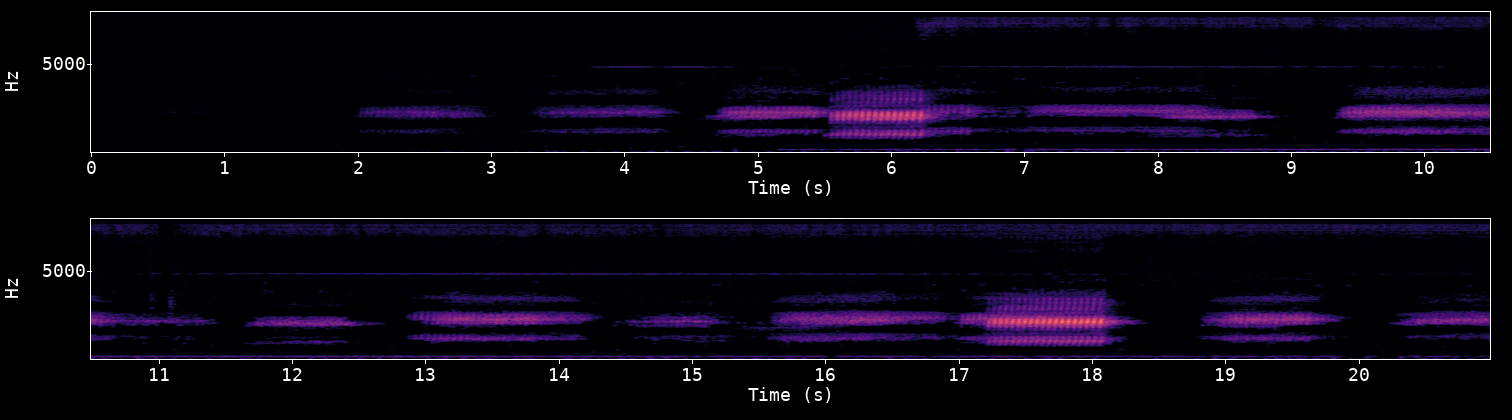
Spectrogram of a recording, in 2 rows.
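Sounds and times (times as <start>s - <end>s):
frogs calling: 2.0s - 20.9s
low hum: 2.9s - 20.9s.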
